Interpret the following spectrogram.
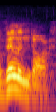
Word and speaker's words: Willendorf: where it is and is it willendorf or is it spelled differently it's spelled with a w so villendorf villains yeah cool thanks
